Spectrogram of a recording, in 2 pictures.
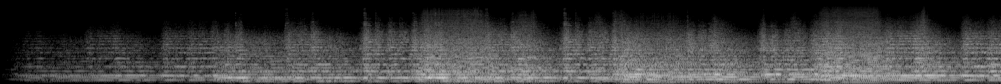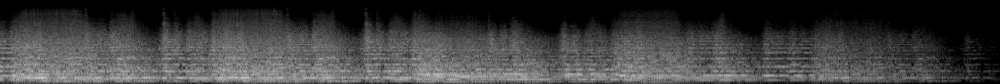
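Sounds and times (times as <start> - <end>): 
strings playing: 0.1 - 19.7
brass playing: 4.0 - 19.4.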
